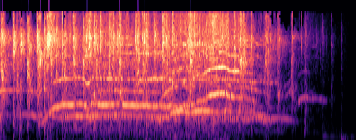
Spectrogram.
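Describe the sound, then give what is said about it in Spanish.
A loud burst of cheering and clapping from a group greeting fifth-grade class B, with many high young voices shouting and whooping over the applause, fading out after about three seconds. “Un aplauso, ¿no?”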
